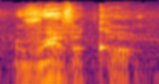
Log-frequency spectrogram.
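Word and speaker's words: Revachol: for Revol he pronounces Revol with a hard K unlike other people I like to pronounce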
